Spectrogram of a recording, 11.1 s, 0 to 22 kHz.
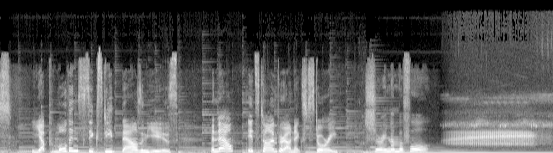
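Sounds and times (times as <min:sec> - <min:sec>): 
speech: 0:00.6 - 0:08.7
chorus of frogs croaking in a swamp: 0:08.8 - 0:11.0.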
